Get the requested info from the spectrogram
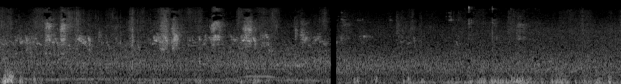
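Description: Two goats butting heads: a sharp knock right at the start, with small birds chirping repeatedly over the pen. After a short dropout about three seconds in comes low rustling and shuffling on straw.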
